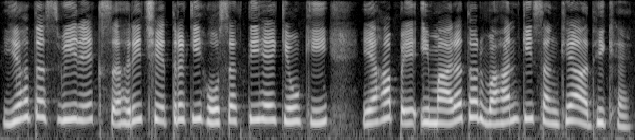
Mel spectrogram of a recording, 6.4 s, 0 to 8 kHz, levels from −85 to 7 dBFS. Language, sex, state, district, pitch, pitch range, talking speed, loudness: Hindi, female, Assam, Kamrup Metropolitan, 285 Hz, 255-315 Hz, 180 wpm, -13 LUFS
